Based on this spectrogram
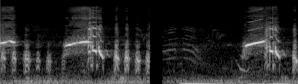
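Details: Grey francolin (teetar) call phrases: a rising whistle with a dropping tail and rapid clicks near the start, a brief silent gap, then one more loud rising whistled phrase.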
